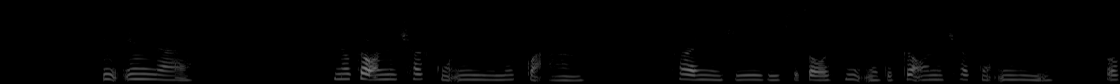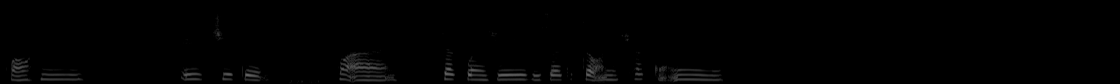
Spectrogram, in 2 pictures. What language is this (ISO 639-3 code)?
xti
